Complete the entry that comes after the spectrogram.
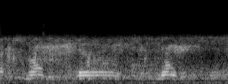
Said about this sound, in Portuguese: Tem que desligar mesmo o, o rádio do carro, senão.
